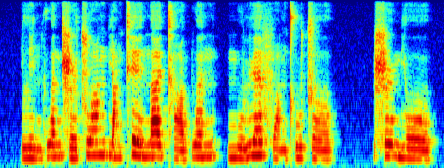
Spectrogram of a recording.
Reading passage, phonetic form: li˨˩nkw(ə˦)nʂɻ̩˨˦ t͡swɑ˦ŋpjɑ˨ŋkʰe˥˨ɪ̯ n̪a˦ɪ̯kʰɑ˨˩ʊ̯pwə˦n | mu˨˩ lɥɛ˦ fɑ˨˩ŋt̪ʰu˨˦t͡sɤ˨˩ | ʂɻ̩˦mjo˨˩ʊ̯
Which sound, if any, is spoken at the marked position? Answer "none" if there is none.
ə˦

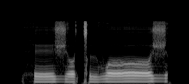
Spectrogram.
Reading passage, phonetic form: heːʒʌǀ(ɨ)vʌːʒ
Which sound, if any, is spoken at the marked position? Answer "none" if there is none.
ɨ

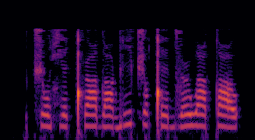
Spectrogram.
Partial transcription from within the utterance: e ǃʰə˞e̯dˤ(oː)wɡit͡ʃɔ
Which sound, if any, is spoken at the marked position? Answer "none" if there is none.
o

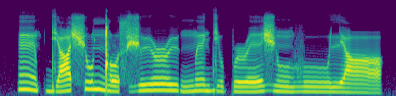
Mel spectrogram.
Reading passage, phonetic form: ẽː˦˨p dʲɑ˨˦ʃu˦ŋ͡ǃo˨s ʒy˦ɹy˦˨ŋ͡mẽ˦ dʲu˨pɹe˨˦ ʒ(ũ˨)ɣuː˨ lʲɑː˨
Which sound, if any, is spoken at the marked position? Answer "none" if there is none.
ũ˨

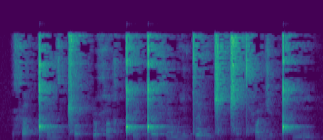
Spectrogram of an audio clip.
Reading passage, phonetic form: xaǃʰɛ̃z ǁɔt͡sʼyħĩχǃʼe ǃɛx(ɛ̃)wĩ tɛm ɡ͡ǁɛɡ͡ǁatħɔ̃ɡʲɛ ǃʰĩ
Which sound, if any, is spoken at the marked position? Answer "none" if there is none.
ɛ̃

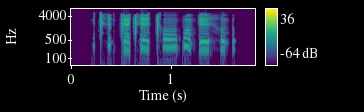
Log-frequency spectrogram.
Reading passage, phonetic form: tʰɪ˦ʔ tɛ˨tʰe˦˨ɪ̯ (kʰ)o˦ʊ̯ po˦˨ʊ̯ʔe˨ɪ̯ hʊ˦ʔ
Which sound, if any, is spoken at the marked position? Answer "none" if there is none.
tʰ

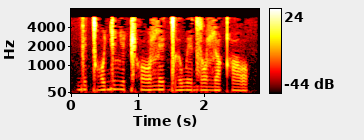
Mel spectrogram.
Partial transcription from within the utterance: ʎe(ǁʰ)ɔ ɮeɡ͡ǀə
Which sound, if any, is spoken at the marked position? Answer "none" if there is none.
ǁʰ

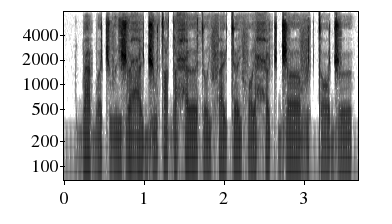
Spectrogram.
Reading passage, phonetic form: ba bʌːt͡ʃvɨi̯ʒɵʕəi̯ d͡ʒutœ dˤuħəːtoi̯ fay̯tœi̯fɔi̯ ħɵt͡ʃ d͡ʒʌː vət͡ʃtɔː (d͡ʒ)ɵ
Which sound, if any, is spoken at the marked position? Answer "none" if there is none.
d͡ʒ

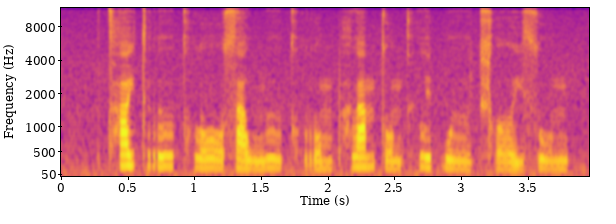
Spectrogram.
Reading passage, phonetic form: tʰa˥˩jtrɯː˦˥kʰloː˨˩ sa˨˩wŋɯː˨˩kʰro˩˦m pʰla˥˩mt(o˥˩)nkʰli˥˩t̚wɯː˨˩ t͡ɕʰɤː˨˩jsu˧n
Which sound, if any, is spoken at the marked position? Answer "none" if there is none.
o˩˦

